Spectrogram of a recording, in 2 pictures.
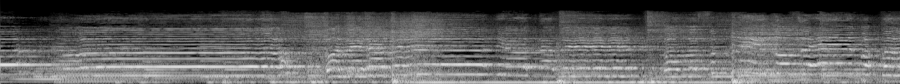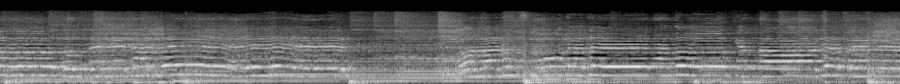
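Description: A young girl singing a slow, sad song into a microphone, with live band accompaniment of keyboard and drums; her held notes waver with vibrato.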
